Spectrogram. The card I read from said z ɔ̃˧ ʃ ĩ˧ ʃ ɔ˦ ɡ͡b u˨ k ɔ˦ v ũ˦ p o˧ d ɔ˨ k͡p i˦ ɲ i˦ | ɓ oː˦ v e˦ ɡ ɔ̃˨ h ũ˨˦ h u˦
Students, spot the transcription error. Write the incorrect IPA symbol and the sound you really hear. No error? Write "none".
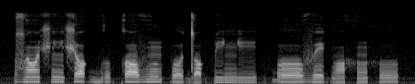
none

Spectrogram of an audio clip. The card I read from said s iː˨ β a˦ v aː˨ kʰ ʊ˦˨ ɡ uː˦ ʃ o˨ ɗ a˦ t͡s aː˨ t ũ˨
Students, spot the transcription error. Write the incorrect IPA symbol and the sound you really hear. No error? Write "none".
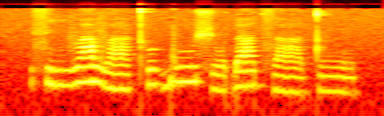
none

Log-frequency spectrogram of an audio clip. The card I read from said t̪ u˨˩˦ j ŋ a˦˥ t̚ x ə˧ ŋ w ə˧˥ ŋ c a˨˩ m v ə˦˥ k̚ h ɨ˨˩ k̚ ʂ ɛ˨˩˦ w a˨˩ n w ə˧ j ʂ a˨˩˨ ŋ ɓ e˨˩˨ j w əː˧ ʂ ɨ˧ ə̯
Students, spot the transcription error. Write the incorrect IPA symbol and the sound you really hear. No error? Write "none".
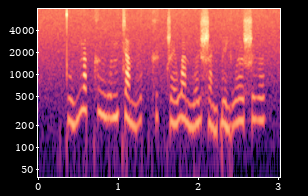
h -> x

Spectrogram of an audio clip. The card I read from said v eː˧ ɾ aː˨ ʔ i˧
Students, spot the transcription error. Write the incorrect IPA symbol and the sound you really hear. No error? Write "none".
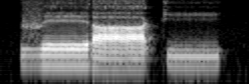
ʔ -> k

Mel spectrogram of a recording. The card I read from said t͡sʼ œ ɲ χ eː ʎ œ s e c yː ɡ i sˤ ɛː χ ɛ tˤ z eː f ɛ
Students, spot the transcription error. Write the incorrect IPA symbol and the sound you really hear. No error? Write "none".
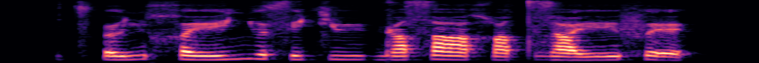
none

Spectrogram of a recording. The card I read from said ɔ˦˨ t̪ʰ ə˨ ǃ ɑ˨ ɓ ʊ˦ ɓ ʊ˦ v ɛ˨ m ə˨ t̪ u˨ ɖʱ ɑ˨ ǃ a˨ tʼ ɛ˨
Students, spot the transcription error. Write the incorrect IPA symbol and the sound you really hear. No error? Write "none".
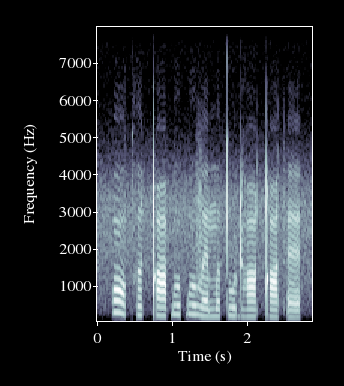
a˨ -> ɑ˨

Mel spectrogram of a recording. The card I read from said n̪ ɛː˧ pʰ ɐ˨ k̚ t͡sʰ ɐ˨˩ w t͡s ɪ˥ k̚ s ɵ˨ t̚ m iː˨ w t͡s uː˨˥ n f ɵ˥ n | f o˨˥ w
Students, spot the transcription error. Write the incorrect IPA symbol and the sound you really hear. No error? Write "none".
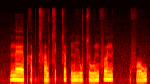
none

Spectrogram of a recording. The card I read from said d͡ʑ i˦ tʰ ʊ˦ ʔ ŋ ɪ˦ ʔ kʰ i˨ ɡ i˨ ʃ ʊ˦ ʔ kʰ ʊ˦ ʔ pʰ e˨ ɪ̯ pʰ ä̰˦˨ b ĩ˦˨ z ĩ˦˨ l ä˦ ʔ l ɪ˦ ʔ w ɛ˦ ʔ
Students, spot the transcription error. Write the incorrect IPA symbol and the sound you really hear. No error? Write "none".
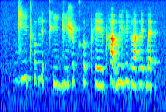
b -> w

